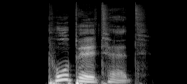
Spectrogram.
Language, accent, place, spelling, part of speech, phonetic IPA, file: German, Germany, Berlin, popeltet, verb, [ˈpoːpl̩tət], De-popeltet.ogg
- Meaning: inflection of popeln: 1. second-person plural preterite 2. second-person plural subjunctive II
